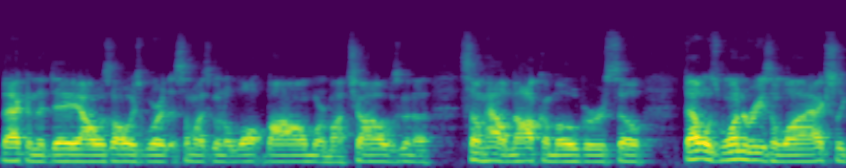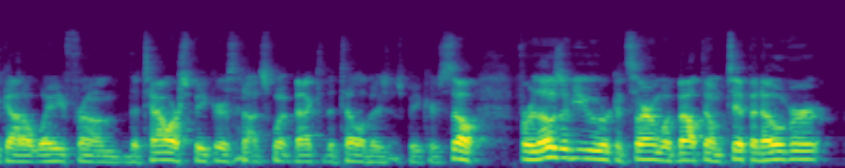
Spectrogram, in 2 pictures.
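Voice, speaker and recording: Male gear reviewer, medium pitch, informal and technical, explanatory commentary delivered conversationally. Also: fairly even intonation, fast, few pauses. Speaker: audio reviewer and host. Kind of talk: casual explanatory product commentary.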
